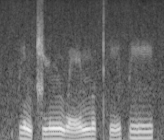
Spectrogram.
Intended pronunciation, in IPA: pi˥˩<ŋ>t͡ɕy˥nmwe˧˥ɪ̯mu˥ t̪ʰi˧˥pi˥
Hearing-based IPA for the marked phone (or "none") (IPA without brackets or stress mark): n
